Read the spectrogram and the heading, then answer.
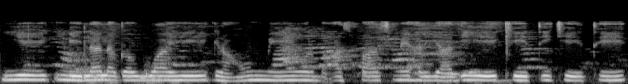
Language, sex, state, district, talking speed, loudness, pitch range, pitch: Hindi, female, Bihar, Darbhanga, 170 wpm, -15 LUFS, 190-200 Hz, 195 Hz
